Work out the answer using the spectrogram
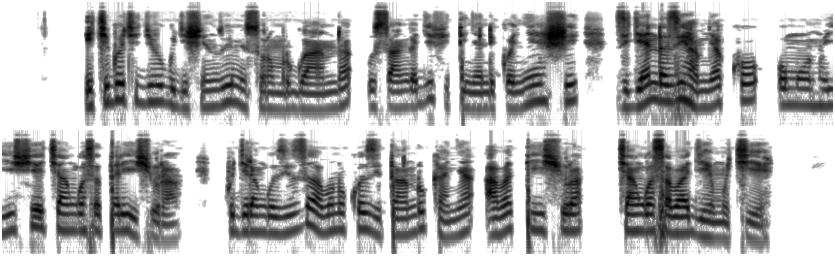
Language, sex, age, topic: Kinyarwanda, male, 25-35, finance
